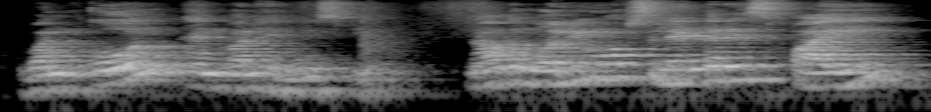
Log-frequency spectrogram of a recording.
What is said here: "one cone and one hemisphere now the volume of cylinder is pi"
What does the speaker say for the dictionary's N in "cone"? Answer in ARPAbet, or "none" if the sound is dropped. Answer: L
